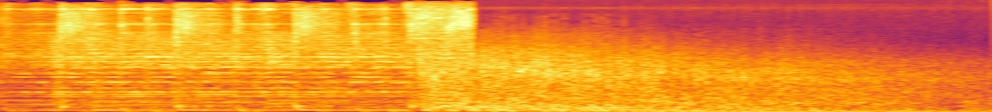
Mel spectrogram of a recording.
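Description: Music plays with a steady rhythmic beat, then abruptly cuts off as a loud, rumbling explosion takes over and roars on for several seconds, with no speech.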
